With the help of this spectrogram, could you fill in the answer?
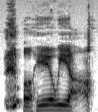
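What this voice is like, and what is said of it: Slurred put-on southern drawl. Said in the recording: “I guess I'm kind of slurring into sort of a southern drawl.”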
